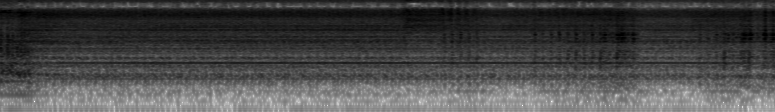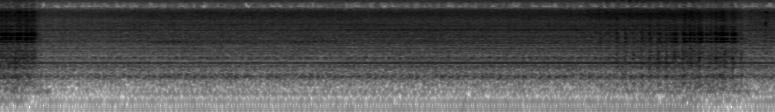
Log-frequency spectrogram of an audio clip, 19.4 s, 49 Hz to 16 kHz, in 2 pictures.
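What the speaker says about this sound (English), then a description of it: "I'm going to give it a rough square on the belt sander." A belt sander roughly squares a Remington 760 rifle part, its motor droning steadily with a gritty grinding hum that eases slightly partway through and then carries on evenly to the end.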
